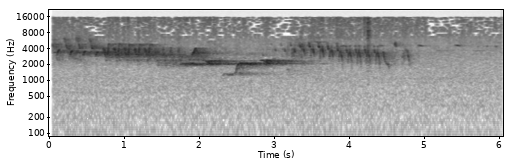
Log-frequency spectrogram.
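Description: Channel-logo intro sound: high whistling tones held for a second or so each, stepping down in pitch and back up, then a fluttering trill that fades out, over a steady hiss.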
